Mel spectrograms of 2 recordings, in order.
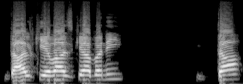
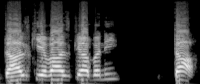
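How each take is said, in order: Both takes have the same delivery.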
